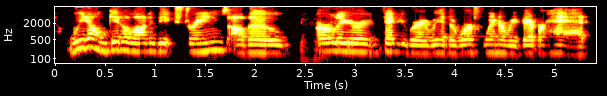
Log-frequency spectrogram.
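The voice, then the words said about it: Texan accent. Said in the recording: “I am a native Texan, if you can't tell from my accent”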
